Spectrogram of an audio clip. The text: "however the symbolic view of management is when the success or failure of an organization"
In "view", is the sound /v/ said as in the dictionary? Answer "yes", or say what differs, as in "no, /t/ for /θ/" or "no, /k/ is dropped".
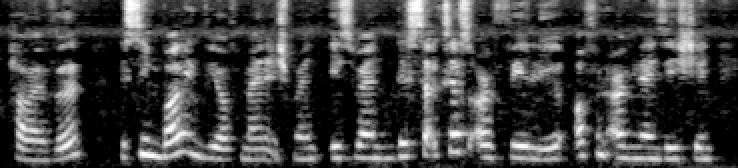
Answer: yes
